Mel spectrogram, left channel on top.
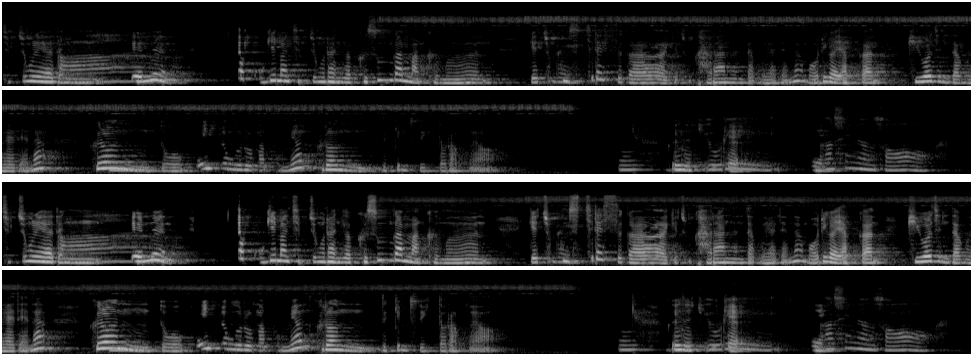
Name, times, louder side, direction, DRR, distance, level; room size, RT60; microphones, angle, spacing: voice 1, 0.0-1.0 1.3-1.7 2.4-6.7 6.9-8.8 9.1-10.1 10.6-14.6 16.4-16.6 16.9-17.0 17.8-17.9, right 2 dB, 70° right, 12 dB, 0.9 m, -29 dB
voice 2, 0.6-1.8 5.5-5.8 10.7-11.6 15.9-16.1 16.5-17.5 17.9-19.2, right 1 dB, 10° right, 8 dB, 0.6 m, -38 dB
sound 1, 3.7-15.4, left 4 dB, 30° left, 2.5 m, -49 dB
15.5 x 13.0 x 6.1 m, 0.76 s
head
